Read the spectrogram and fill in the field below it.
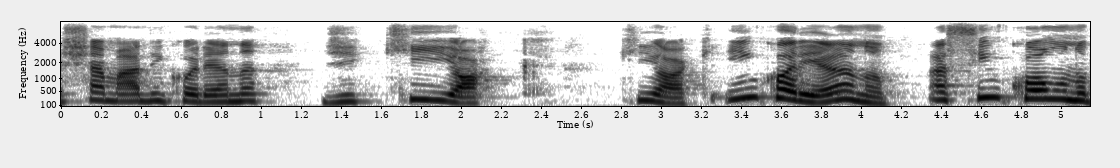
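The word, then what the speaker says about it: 기역: Então aqui no caso, esse nosso K ou G, que eu já vou explicar melhor, a pronúncia dela vai ser chamada de Kiok.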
